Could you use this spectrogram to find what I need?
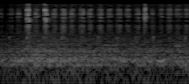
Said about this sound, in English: All right, so these little scraper tools, what do they sound like?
